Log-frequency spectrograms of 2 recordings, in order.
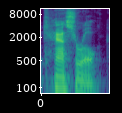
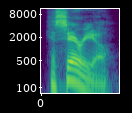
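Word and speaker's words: Caserio: I always say it like casserole. Cacerio, right?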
